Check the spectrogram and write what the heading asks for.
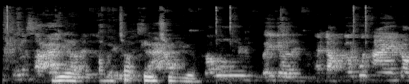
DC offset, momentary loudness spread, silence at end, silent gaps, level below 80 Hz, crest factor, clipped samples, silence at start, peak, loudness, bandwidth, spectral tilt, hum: under 0.1%; 10 LU; 0 s; none; -54 dBFS; 16 dB; under 0.1%; 0.05 s; -2 dBFS; -17 LUFS; 16.5 kHz; -5 dB/octave; none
